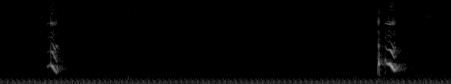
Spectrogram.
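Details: Two short, sharp hiccups about three seconds apart over a steady low hum.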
